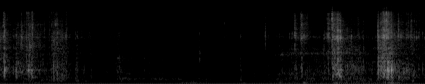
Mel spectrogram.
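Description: Foil wrapper of a 2020 Panini Prizm Draft football card pack crinkling as it is handled. After a short lull in the middle, louder crinkles come near the end as the pack is torn open.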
